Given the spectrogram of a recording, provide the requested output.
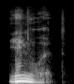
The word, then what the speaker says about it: Yinglet: Yinglet.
